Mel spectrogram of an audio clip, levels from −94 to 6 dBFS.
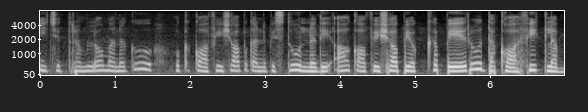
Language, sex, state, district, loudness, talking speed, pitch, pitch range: Telugu, female, Andhra Pradesh, Anantapur, -15 LUFS, 155 wpm, 210 Hz, 200-225 Hz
